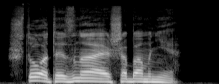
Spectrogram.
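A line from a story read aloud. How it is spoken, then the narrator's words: Very calm question. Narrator (Russian): очень спокойно спросил Кип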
